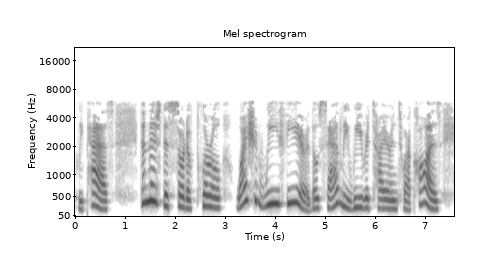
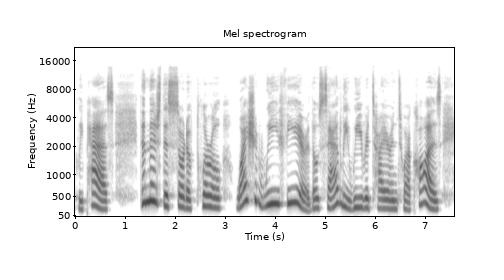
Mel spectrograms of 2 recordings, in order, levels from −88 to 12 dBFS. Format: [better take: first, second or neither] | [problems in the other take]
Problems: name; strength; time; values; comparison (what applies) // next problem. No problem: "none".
second | garbled, watery; slightly; nothing above 6 kHz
